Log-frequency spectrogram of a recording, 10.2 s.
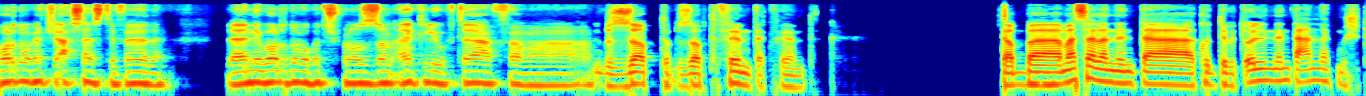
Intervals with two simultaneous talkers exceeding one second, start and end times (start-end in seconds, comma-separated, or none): none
